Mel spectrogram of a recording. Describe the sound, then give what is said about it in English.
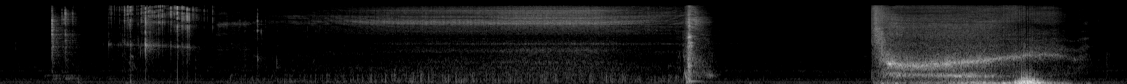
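A few sharp clicks, then a long, steady crackling inhale of smoke from Cheesy Mac, a hybrid, a short pause, and a loud, breathy exhale that ends with a rough catch in the throat. No talking. “Smoking on Cheesy Mac today.”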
